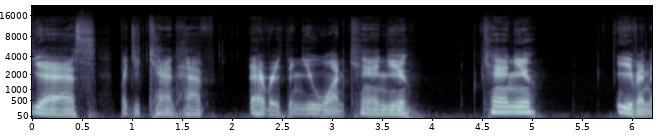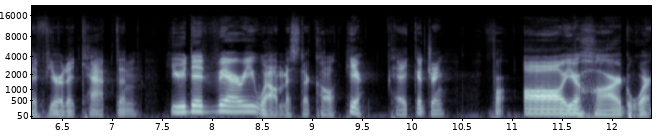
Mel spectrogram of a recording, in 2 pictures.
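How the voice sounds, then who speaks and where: In a put-on character voice with a low pitch, the speaker goes fairly slowly with long, frequent pauses on a very clean recording with a silent background. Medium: read story. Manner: oily, falsely polite.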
